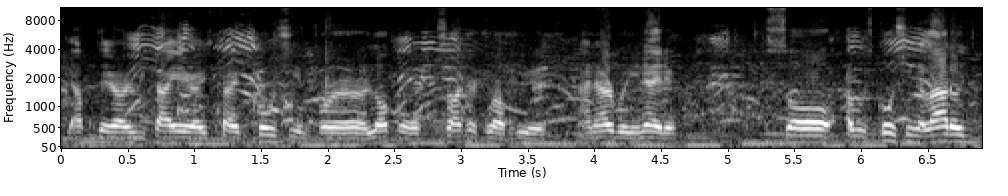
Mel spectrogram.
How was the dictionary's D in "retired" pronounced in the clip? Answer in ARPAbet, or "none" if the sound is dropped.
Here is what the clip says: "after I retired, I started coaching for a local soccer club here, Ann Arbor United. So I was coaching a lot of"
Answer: none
